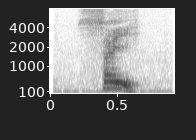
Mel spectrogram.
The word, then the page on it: saj: Xyzyl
